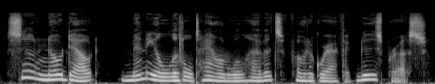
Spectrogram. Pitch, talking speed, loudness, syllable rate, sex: 190 Hz, 180 wpm, -19 LUFS, 4.5 syllables/s, female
